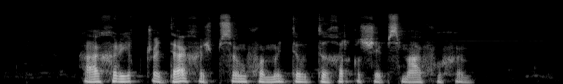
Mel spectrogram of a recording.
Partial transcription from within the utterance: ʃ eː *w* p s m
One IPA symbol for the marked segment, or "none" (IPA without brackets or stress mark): none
